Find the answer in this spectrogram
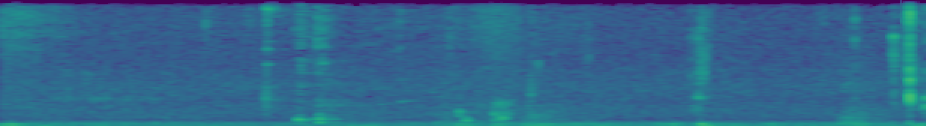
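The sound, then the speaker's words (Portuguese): Quiet sips of chilled white wine by a woman seated in a comfortable armchair: a few soft slurps and small wet mouth clicks, with a faint swallow, over low room noise and no talking. “mas agora eu vou beber um golinho deste vinho branco bem fresquinho.”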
